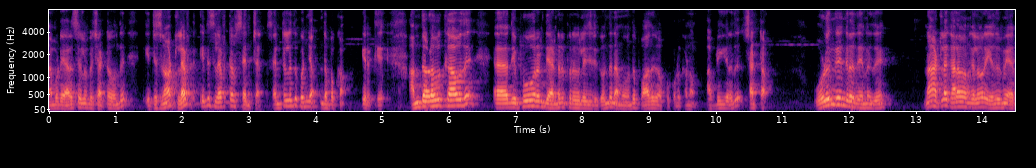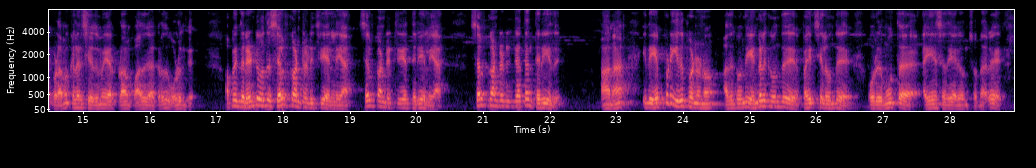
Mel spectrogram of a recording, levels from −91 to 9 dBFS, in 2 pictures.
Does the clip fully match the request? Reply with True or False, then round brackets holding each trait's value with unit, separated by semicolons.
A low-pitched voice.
True (130 Hz)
